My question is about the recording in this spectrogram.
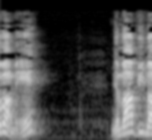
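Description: A man speaking, with a pause of about a second in the middle.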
